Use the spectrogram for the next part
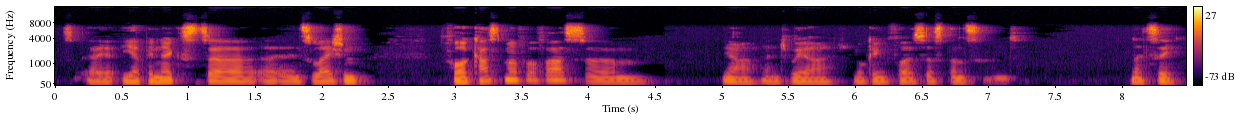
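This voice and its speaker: A man's voice: medium pitch, fairly even intonation, normal speed, a bit bright, slightly rough. A man from Germany, stumbling through a self-introduction. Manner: stumbling, with fillers. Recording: dull lo-fi livestream audio.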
